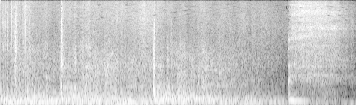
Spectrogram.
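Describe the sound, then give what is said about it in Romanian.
Artillery gunfire aimed at an enemy searchlight, rounds fired at the same coordinates: about three sharp, booming blasts break through a continuous heavy low rumble, with the last one followed by a deep thud and a hissy tail. No one speaks. “Ei, mai repede, încă patru lovituri cu aceleași coordonate. Foc!”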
